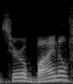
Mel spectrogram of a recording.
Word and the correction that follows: cerebrospinal: fluid? It's cerebrospinal.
